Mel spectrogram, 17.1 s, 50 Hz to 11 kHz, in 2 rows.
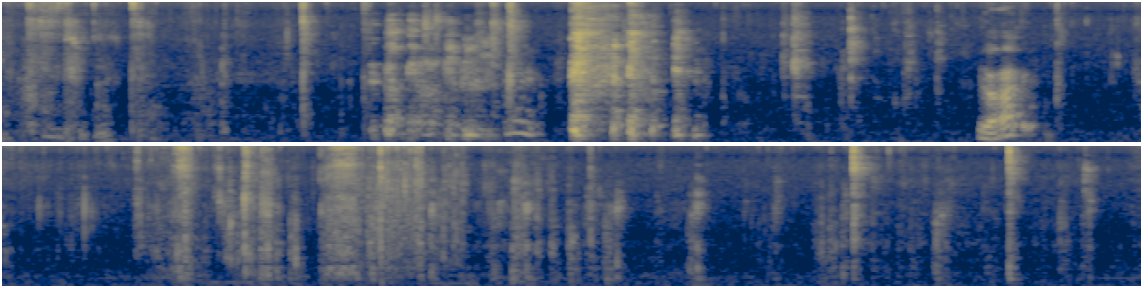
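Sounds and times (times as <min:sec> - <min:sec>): chewing and crunching sandwich: 0:00.0 - 0:02.8, 0:05.3 - 0:17.0.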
